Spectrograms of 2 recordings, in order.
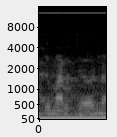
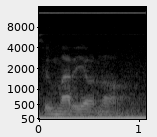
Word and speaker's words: Sumarjono: Bacanya itu ejaan lama, nama saya itu bacanya bukan Sumarjono, nanti diganti orang nanti. Jadi Oh baik Bapak, mohon maaf. Sumaryono.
